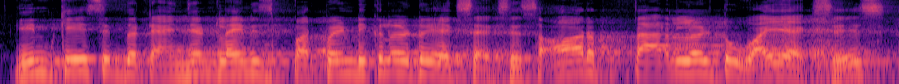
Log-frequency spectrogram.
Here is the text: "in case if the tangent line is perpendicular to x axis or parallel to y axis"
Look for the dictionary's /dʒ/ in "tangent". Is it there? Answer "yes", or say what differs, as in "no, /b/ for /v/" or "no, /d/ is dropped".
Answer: yes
